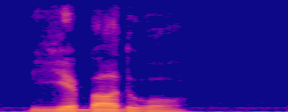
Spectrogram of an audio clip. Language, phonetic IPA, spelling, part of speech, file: Polish, [jɛˈbadwɔ], jebadło, noun, Pl-jebadło.ogg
